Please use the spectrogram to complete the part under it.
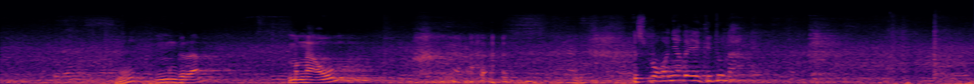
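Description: A man speaks with animation into a microphone, heard over a loudspeaker in an echoing room.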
